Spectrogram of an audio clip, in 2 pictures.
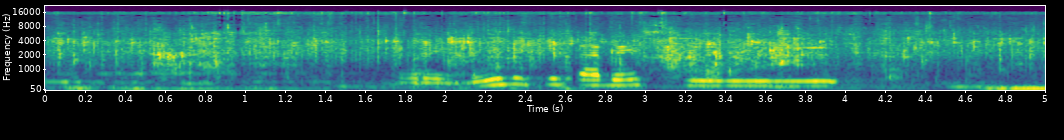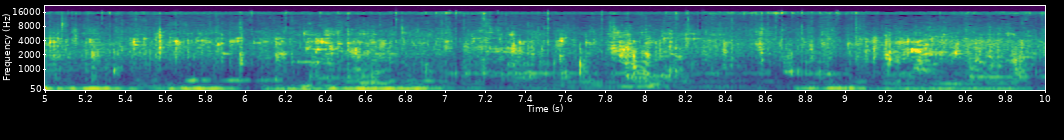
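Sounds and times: metal spatula stirring: 0.0s - 10.0s
oil sizzling in a wok: 0.0s - 10.0s.

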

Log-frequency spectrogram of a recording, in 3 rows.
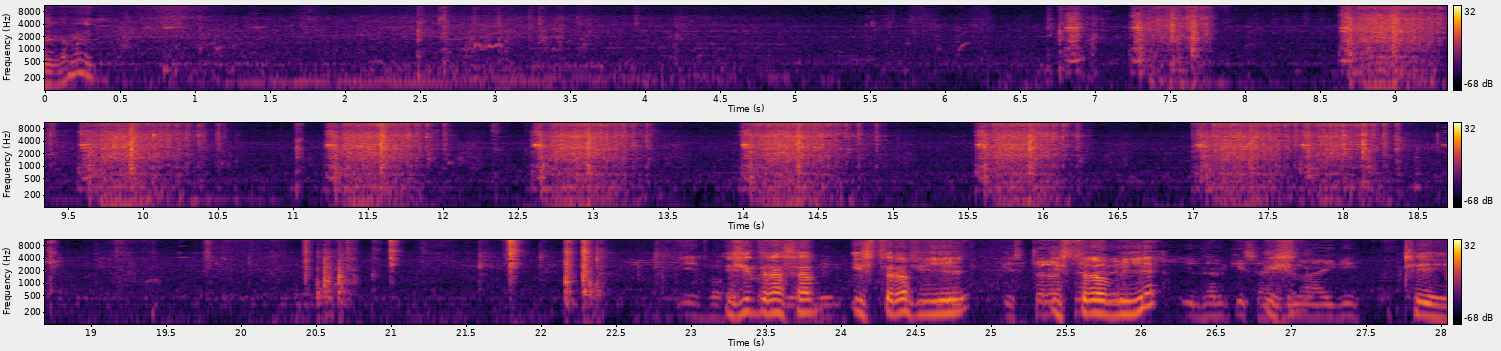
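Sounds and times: sewing machine stitching: 6.7s - 7.9s, 8.6s - 13.4s, 14.0s - 16.3s, 17.0s - 18.8s.

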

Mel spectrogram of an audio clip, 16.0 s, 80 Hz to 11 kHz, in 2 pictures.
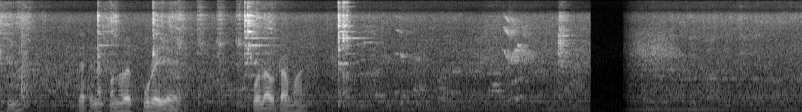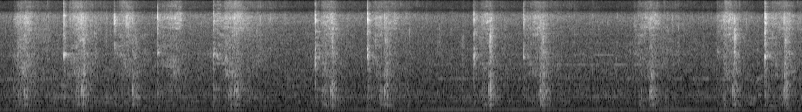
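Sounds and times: steel spoon scraping iron pan: 1.0s - 2.8s
oil sizzling lightly: 7.5s - 16.0s.

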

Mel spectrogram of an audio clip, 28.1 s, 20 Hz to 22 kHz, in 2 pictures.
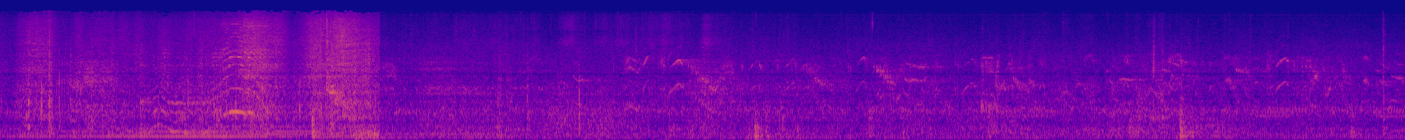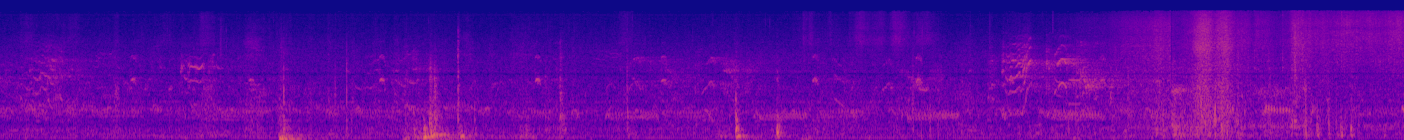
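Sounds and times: wild dogs chirping: 19.0s - 28.0s.

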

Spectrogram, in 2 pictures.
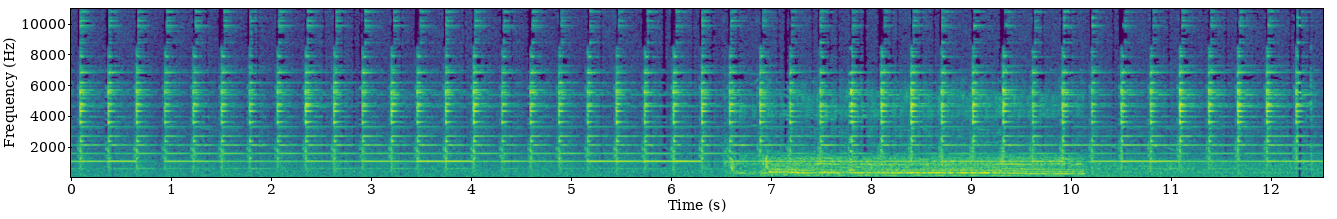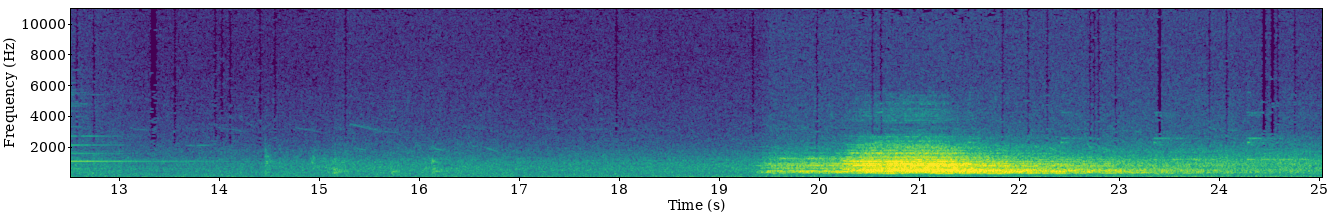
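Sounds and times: crossing bell ringing: 0.0s - 13.7s, 22.2s - 25.0s
train horn chord: 6.8s - 10.2s.

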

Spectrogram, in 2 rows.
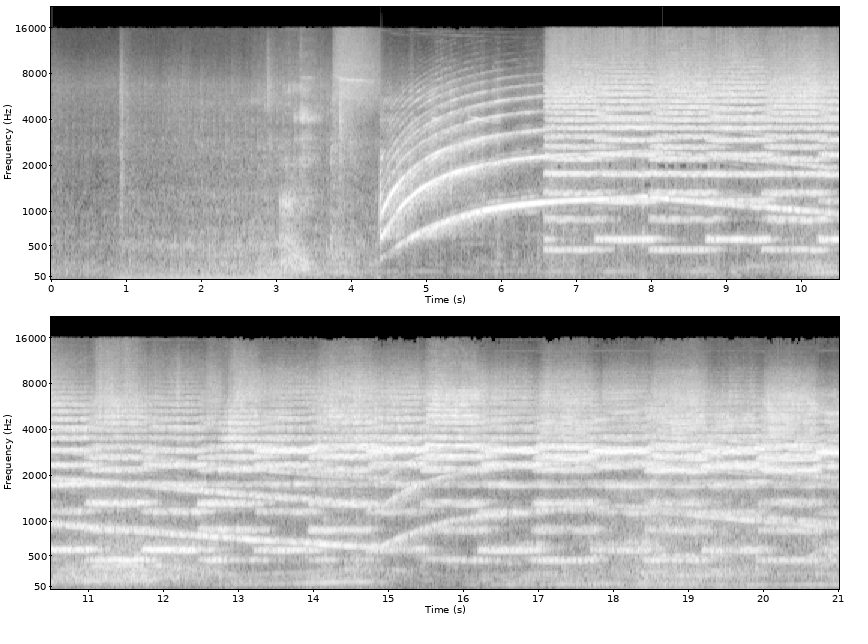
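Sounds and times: two-tone siren: 4.4s - 21.0s
wailing siren: 4.4s - 21.0s.

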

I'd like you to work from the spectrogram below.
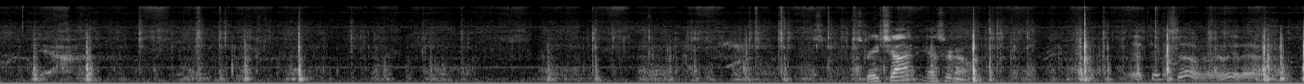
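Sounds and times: cable clicks and knocks: 9.5s - 13.0s.

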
